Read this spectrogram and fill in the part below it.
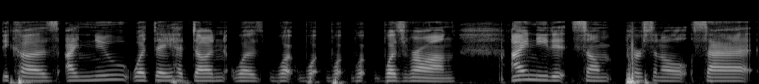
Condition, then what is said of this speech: Stuttering. Stuttering comes out, it comes out. That's part of me.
